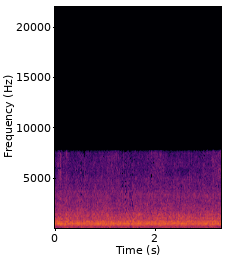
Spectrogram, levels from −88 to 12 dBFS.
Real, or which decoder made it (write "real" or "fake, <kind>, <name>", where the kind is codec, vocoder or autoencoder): fake, vocoder, HiFi-GAN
